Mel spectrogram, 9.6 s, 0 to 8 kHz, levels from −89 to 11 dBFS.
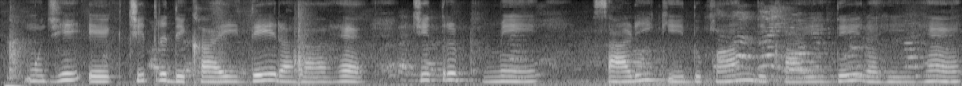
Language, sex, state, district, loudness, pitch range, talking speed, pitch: Hindi, female, Madhya Pradesh, Katni, -16 LUFS, 170-205 Hz, 100 wpm, 180 Hz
